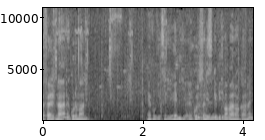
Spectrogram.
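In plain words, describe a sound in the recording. Coins jingle and clink as they are picked up.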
